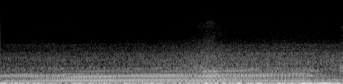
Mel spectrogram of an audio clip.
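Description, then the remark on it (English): A car engine revs with a throaty, rising drone, briefly dipping and climbing again as the driver double-clutches through a shift, loud with steady road rumble underneath and no talking. “Little double clutch here.”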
